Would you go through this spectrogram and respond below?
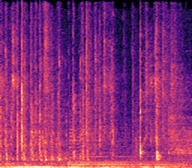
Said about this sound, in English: It only gets triggered by typing in chat.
